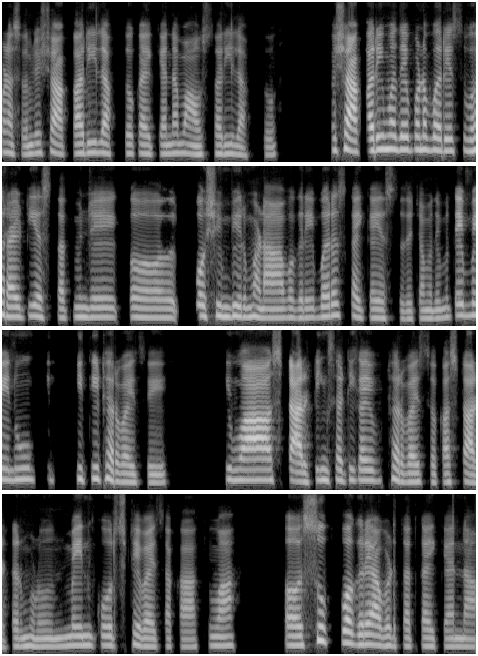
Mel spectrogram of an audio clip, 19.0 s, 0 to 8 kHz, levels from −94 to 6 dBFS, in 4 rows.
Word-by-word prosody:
पण 195 Hz, -, -3 dB
असतात. 160 Hz, -3 st, -5 dB
म्हणजे 170 Hz, +3 st, -3 dB
शाकाहारी 175 Hz, +4 st, +1 dB
लागतं, 170 Hz, -1 st, -2 dB
काही 170 Hz, -2 st, -1 dB
काहींना 170 Hz, +1 st, -2 dB
मांसाहारी 165 Hz, -1 st, -3 dB
लागतं. 145 Hz, 0 st, -9 dB, 0.6 s
शाकाहारीमध्ये 240 Hz, +4 st, +6 dB
पण 245 Hz, +1 st, +1 dB
बरेच 220 Hz, -2 st, +1 dB
व्हरायटी 200 Hz, -3 st, +1 dB
असतात 170 Hz, -2 st, -4 dB
म्हणजे 175 Hz, -1 st, -1 dB, 0.3 s
अ, 180 Hz, -, -3 dB, 0.6 s
कोशिंबीर 200 Hz, -2 st, +1 dB
म्हणा 165 Hz, -3 st, +1 dB
वगैरे 165 Hz, 0 st, -4 dB
बरेच 205 Hz, +3 st, 0 dB
काही 180 Hz, -4 st, -2 dB
काही 165 Hz, 0 st, -2 dB
असतं 155 Hz, -1 st, -9 dB
त्याच्यामध्ये 155 Hz, +1 st, -5 dB
मग 170 Hz, -, -6 dB
ते 210 Hz, -, +4 dB
मेनू 205 Hz, 0 st, -1 dB, 0.2 s
की 195 Hz, -, -17 dB, 0.2 s
किती 220 Hz, +1 st, -1 dB
ठरवायचे 160 Hz, -7 st, -1 dB, 0.6 s
किंवा 195 Hz, -1 st, +8 dB
स्टार्टिंगसाठी 195 Hz, +2 st, +2 dB
काही 195 Hz, -1 st, +1 dB, 0.2 s
ठरवायचं 165 Hz, -5 st, -1 dB
का 160 Hz, -, -1 dB
स्टार्टर 155 Hz, -2 st, -1 dB
म्हणून 150 Hz, -2 st, -1 dB
मेन 175 Hz, +1 st, +1 dB
कोर्स 175 Hz, -2 st, -4 dB
ठेवायचा 155 Hz, -4 st, -2 dB
का 145 Hz, 0 st, -3 dB
किंवा 170 Hz, +2 st, -3 dB, 0.5 s
अ, 175 Hz, 0 st, +3 dB
सूप 255 Hz, +7 st, +2 dB, 0.2 s
वगैरे 195 Hz, -3 st, +4 dB
आवडतात 170 Hz, -3 st, +1 dB
काही 155 Hz, -1 st, -2 dB
काहींना 150 Hz, -1 st, -3 dB
175 Hz, 150 wpm, -23 LUFS, 160-195 Hz, 0.6 s, किंवा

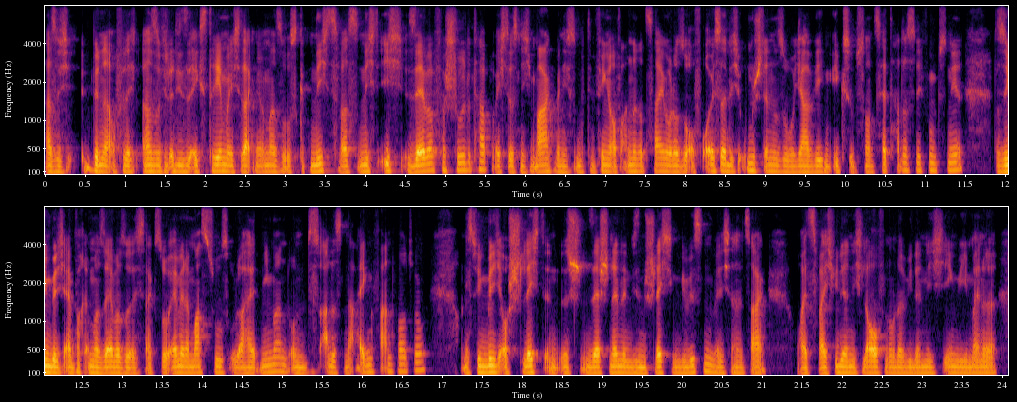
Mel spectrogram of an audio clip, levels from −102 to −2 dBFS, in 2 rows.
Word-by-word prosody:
also, 105 Hz, -1 st, +1 dB
ich 100 Hz, -, -6 dB
bin 125 Hz, -9 st, +3 dB
da 105 Hz, -, +4 dB
auch 115 Hz, -, -6 dB
vielleicht 105 Hz, -2 st, -1 dB
also, 110 Hz, -1 st, +2 dB
wieder 105 Hz, -, 0 dB
diese 105 Hz, 0 st, +1 dB
Extreme. 115 Hz, +1 st, +2 dB
Ich 105 Hz, 0 st, -1 dB
sage 110 Hz, 0 st, +2 dB
mir 100 Hz, -, -3 dB
immer 105 Hz, +1 st, 0 dB
so: -, -, -4 dB
„Es -, -, -5 dB
gibt -, -, -12 dB
nichts, 120 Hz, +2 st, 0 dB
was 100 Hz, 0 st, -1 dB
nicht 110 Hz, 0 st, -1 dB
ich 120 Hz, 0 st, -2 dB
selber 110 Hz, +4 st, +7 dB
verschuldet 130 Hz, +3 st, -3 dB
habe“, 140 Hz, 0 st, -1 dB
weil -, -, -4 dB
ich -, -, -3 dB
das 105 Hz, +1 st, -3 dB
nicht 100 Hz, -2 st, -6 dB
mag, 110 Hz, +2 st, 0 dB
wenn 100 Hz, -, -2 dB
ich 100 Hz, 0 st, -5 dB
so 105 Hz, -, -6 dB
mit 100 Hz, -, -9 dB
dem 100 Hz, -, -8 dB
Finger 110 Hz, +1 st, 0 dB
auf 105 Hz, -, -2 dB
andere 110 Hz, 0 st, -1 dB
zeige 110 Hz, 0 st, -1 dB
oder 105 Hz, 0 st, +3 dB
so 105 Hz, -, 0 dB
auf -, -, -7 dB
äußerliche 115 Hz, -2 st, +2 dB
Umstände, 115 Hz, -3 st, -1 dB
so: 100 Hz, -1 st, -2 dB
„Ja, 100 Hz, 0 st, +1 dB
wegen 100 Hz, -1 st, -1 dB
XYZ 105 Hz, +1 st, -5 dB
hat -, -, -7 dB
es 125 Hz, -1 st, -5 dB
nicht 125 Hz, -2 st, -5 dB
funktioniert.“ 130 Hz, 0 st, -3 dB, 0.4 s
Deswegen 105 Hz, +1 st, +5 dB
bin 105 Hz, -, +7 dB
ich -, -, -3 dB
einfach 100 Hz, +2 st, 0 dB
immer 105 Hz, -2 st, +2 dB
selber 100 Hz, 0 st, +5 dB
so, 95 Hz, 0 st, +1 dB
ich 95 Hz, +1 st, -5 dB
sage -, -, -7 dB
so: 105 Hz, -, -1 dB
„Entweder 105 Hz, 0 st, +4 dB
machst 105 Hz, +1 st, -1 dB
du's 105 Hz, -2 st, -2 dB
oder 100 Hz, -3 st, 0 dB
halt 95 Hz, 0 st, -1 dB
niemand 115 Hz, +2 st, -2 dB
und 95 Hz, -2 st, -2 dB
das 110 Hz, -, -12 dB
ist -, -, -13 dB
alles 100 Hz, -1 st, -3 dB
in -, -, -5 dB
Eigenverantwortung.“ 125 Hz, +5 st, -3 dB, 0.4 s
Und -, -, -10 dB
deswegen 105 Hz, +3 st, +2 dB
bin 115 Hz, -, +8 dB
ich 110 Hz, -, +2 dB
auch 100 Hz, -, +1 dB
schlecht 110 Hz, +1 st, +2 dB
in -, -, -4 dB
äh, 105 Hz, -, 0 dB
sch 95 Hz, -, 0 dB
sehr 100 Hz, 0 st, +5 dB
schnell 105 Hz, +1 st, +2 dB
in 100 Hz, -1 st, +1 dB
diesem 100 Hz, -1 st, 0 dB
schlechten 100 Hz, 0 st, 0 dB
Gewissen, 110 Hz, +4 st, -1 dB
wenn 100 Hz, -, -2 dB
ich 95 Hz, -, -5 dB
dann 100 Hz, 0 st, -4 dB
jetzt 95 Hz, 0 st, -7 dB
sage: -, -, -1 dB, 0.4 s
„Woa, -, -, 0 dB
jetzt -, -, -7 dB
war 95 Hz, -, +5 dB
ich 95 Hz, -, -9 dB
wieder 110 Hz, -1 st, +4 dB
nicht 100 Hz, -1 st, -2 dB
laufen“, 105 Hz, 0 st, +3 dB
oder 100 Hz, 0 st, 0 dB
wieder 100 Hz, 0 st, -1 dB
nicht 100 Hz, 0 st, -3 dB
irgendwie 100 Hz, -1 st, 0 dB
meine 100 Hz, 0 st, 0 dB
105 Hz, 260 wpm, -24 LUFS, 100-110 Hz, 0.4 s, bin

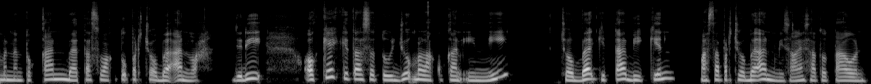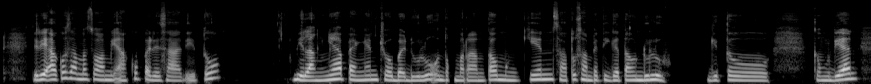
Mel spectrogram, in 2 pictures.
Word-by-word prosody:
menentukan 210 Hz, +3 st, 0 dB
batas 190 Hz, +2 st, -3 dB
waktu 220 Hz, +3 st, -4 dB
percobaan, 190 Hz, -3 st, -1 dB
lah. -, -, -7 dB, 0.3 s
Jadi, 235 Hz, +9 st, +1 dB, 0.5 s
oke, 320 Hz, +10 st, +3 dB
kita 240 Hz, -3 st, +1 dB
setuju 210 Hz, +2 st, 0 dB
melakukan 205 Hz, -3 st, 0 dB
ini, 180 Hz, -, 0 dB, 0.6 s
coba 195 Hz, +5 st, +5 dB
kita 225 Hz, +2 st, +1 dB
bikin 230 Hz, +8 st, -1 dB, 0.3 s
masa 195 Hz, +3 st, 0 dB
percobaan, 200 Hz, +1 st, +1 dB
misalnya 170 Hz, +2 st, -4 dB
1 185 Hz, 0 st, -5 dB
tahun. 175 Hz, -1 st, -1 dB, 0.4 s
Jadi 215 Hz, +2 st, +6 dB
aku 225 Hz, +6 st, +3 dB
sama 260 Hz, -4 st, +2 dB
suami 210 Hz, -2 st, 0 dB
aku 185 Hz, +8 st, -4 dB
pada 195 Hz, -2 st, 0 dB
saat 180 Hz, -2 st, -4 dB
itu 255 Hz, +9 st, -2 dB, 0.8 s
bilangnya 205 Hz, +3 st, +5 dB
pengen 210 Hz, 0 st, +2 dB
coba 195 Hz, -4 st, +1 dB
dulu 190 Hz, +5 st, +1 dB
untuk 200 Hz, -2 st, -1 dB
merantau 180 Hz, +3 st, 0 dB
mungkin 220 Hz, +4 st, +1 dB
1 220 Hz, -1 st, -3 dB
sampai 205 Hz, -3 st, +1 dB
3 195 Hz, -2 st, 0 dB
tahun 200 Hz, 0 st, +3 dB
dulu, 205 Hz, -2 st, +4 dB, 0.4 s
gitu. 185 Hz, -2 st, -1 dB, 0.4 s
Kemudian, 205 Hz, +7 st, +4 dB
200 Hz, 140 wpm, -23 LUFS, 190-225 Hz, 0.8 s, Jadi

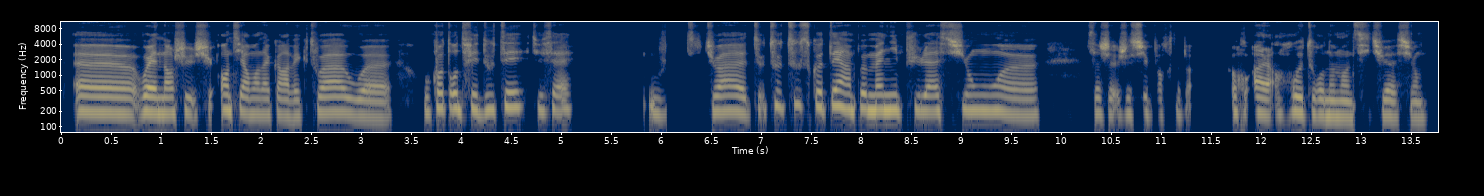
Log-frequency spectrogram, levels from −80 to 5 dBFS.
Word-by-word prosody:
heu, 190 Hz, -2 st, +3 dB
ouais. 190 Hz, -1 st, +6 dB
Non, 180 Hz, 0 st, 0 dB
je -, -, +3 dB
suis 185 Hz, -3 st, 0 dB
je -, -, +9 dB
suis -, -, +3 dB
entièrement 190 Hz, -4 st, -1 dB
d'accord 175 Hz, 0 st, -4 dB
avec 165 Hz, -1 st, -6 dB
toi 190 Hz, -1 st, -1 dB
ou 170 Hz, -2 st, -3 dB
heu, 155 Hz, -1 st, -3 dB, 0.3 s
ou 190 Hz, -, -7 dB
quand 225 Hz, +3 st, -2 dB
on 225 Hz, -, +2 dB
te 210 Hz, -, 0 dB
fait 215 Hz, -, +1 dB
douter, 230 Hz, +4 st, -3 dB
tu 205 Hz, -, -6 dB
sais? 205 Hz, +2 st, -4 dB, 0.8 s
Ou 180 Hz, -, -7 dB
t 170 Hz, -, -15 dB, 0.4 s
tu -, -, 0 dB
vois? 195 Hz, -1 st, 0 dB
Tout 200 Hz, +4 st, -8 dB
tout 255 Hz, -3 st, -1 dB
tout 265 Hz, +4 st, -3 dB
ce -, -, 0 dB
côté 250 Hz, +1 st, +1 dB
un 220 Hz, -3 st, +1 dB
peu 220 Hz, +1 st, -2 dB
manipulation, 205 Hz, 0 st, +1 dB
heu, 170 Hz, -1 st, -4 dB, 0.5 s
ça 180 Hz, -, -7 dB
je 175 Hz, 0 st, +6 dB
je 175 Hz, -, +4 dB
supporte 170 Hz, -1 st, +3 dB
pas. -, -, -13 dB, 0.4 s
Re 190 Hz, -, -6 dB
alors 175 Hz, -3 st, +2 dB, 0.2 s
retournement 170 Hz, -4 st, -2 dB
de 150 Hz, -, -7 dB
situation, 150 Hz, -2 st, +2 dB
190 Hz, 190 wpm, -26 LUFS, 175-205 Hz, 0.8 s, je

